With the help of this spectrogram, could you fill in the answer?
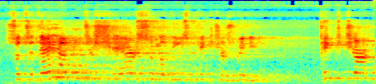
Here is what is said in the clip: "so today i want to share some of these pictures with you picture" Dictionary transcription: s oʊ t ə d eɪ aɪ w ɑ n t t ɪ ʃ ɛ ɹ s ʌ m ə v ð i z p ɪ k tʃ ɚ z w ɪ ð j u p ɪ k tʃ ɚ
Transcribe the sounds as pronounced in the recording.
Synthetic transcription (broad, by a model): s oʊ t ə d eɪ aɪ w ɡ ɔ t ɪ ʃ ɛ ɹ s ʌ m ə v ð i z p ɪ k tʃ ɚ z w ɪ ð j u p ɪ k tʃ ɚ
